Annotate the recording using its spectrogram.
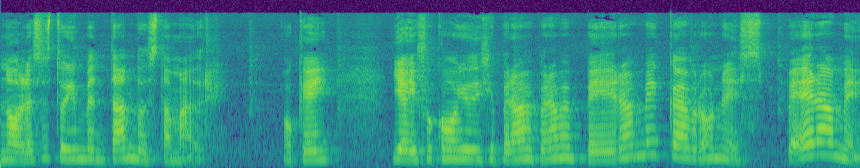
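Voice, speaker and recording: A woman's voice at a moderate pace, fairly high in pitch and varying in an ordinary way. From Mexico, Sonora. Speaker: YouTuber. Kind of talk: casual vlog monologue. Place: home room. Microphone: phone near.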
